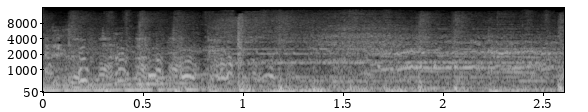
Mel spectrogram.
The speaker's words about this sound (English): As the car pulls away, Nick jumps into the passenger side.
